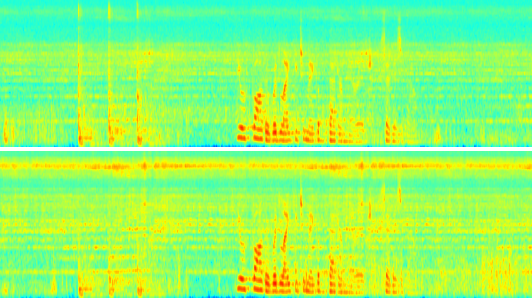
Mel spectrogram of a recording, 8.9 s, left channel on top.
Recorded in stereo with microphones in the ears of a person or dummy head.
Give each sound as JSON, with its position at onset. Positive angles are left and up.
{"t": 0.0, "sound": "an insect", "side_deg": -45, "distance_m": 1.6}
{"t": 1.3, "sound": "knocking", "side_deg": 75, "distance_m": 4.0}
{"t": 4.0, "sound": "a woman speaking", "side_deg": -5, "distance_m": 1.0}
